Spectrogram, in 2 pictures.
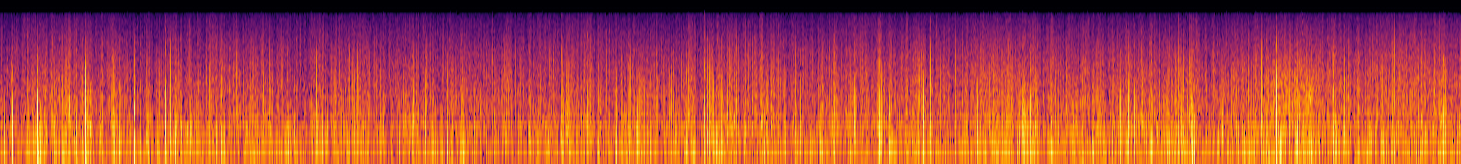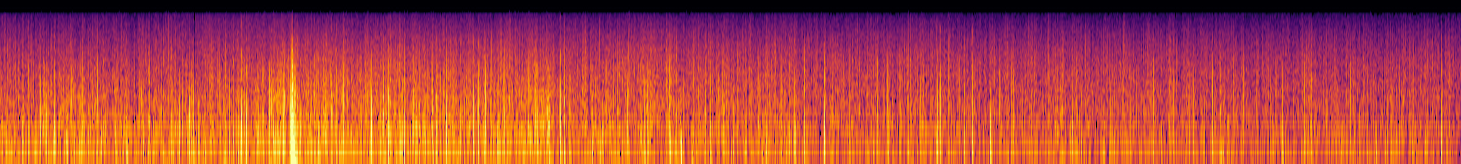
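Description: Steady hiss and crackle of an old film soundtrack carrying no programme sound, with scattered faint clicks and one sharp pop a little past halfway.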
